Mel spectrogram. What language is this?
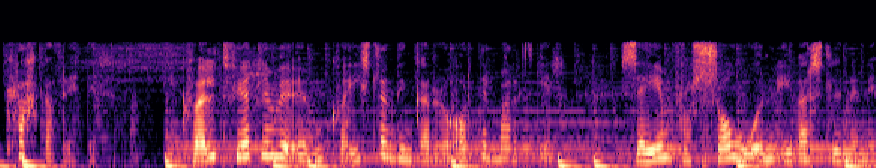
Icelandic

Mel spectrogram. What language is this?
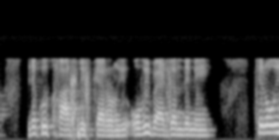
Punjabi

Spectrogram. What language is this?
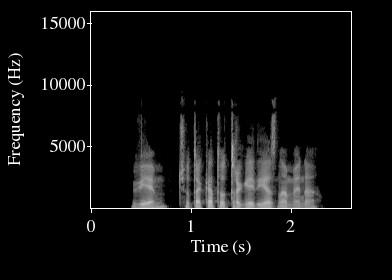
Slovak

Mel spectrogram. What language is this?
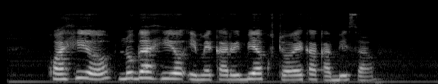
Swahili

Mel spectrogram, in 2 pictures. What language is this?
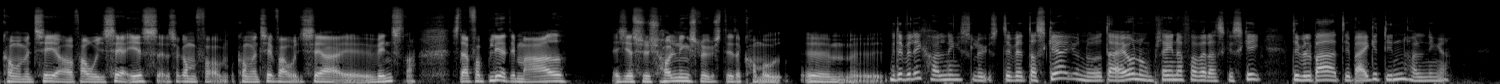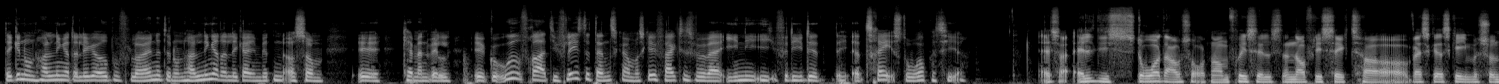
Danish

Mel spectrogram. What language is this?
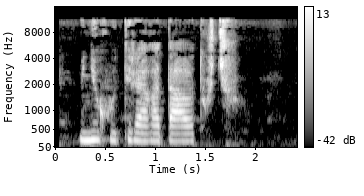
Mongolian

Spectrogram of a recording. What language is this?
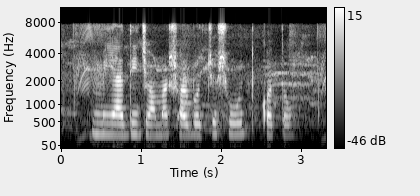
Bangla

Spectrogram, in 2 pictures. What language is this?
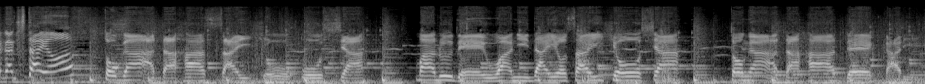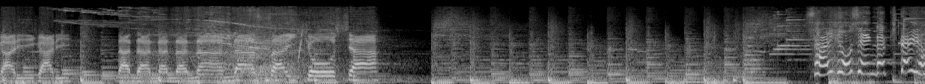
Japanese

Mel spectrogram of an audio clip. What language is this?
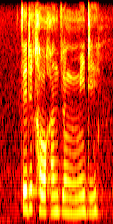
Tswana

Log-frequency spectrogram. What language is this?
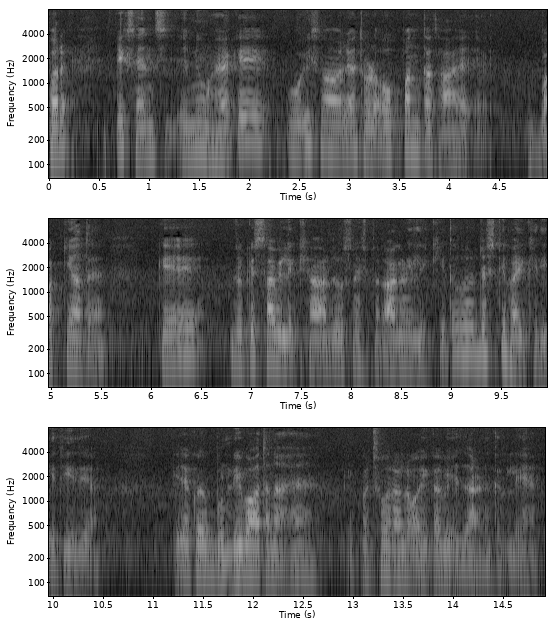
Hindi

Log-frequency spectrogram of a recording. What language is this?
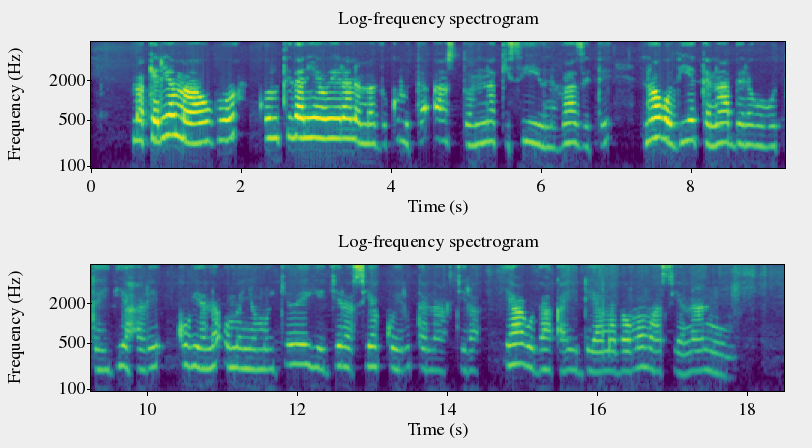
Kikuyu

